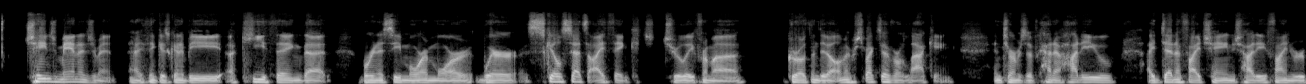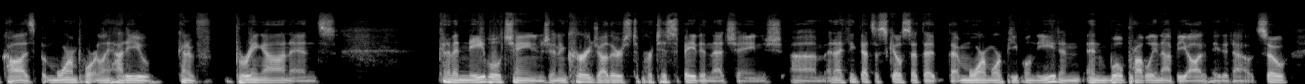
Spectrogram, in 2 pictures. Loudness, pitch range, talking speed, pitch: -18 LUFS, 95-105 Hz, 220 wpm, 100 Hz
